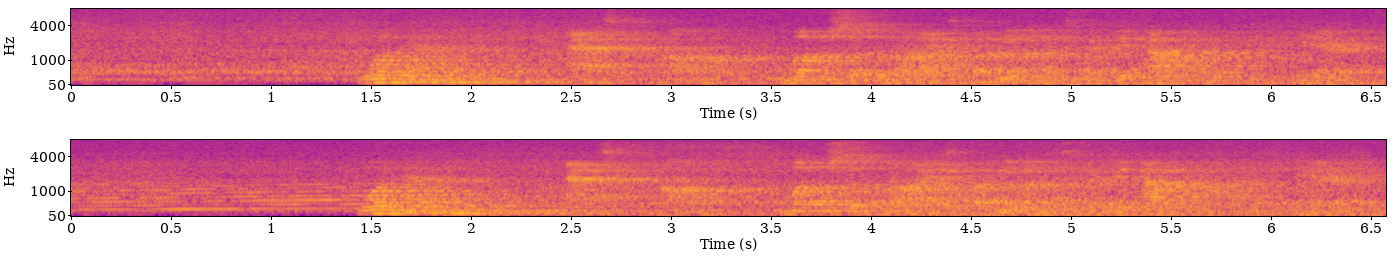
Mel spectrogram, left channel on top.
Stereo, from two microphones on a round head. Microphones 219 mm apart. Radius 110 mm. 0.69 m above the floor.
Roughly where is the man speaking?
Right.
